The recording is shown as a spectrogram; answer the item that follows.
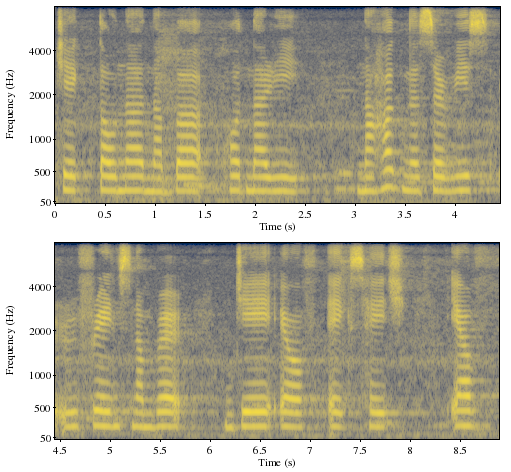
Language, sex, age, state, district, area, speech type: Manipuri, female, 18-30, Manipur, Senapati, urban, read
